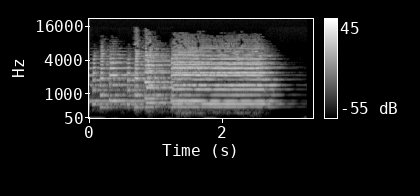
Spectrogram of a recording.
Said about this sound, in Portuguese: A corneta tá cantando, hein? A galera dizendo que o Matheus Nascimento é muito fraco.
